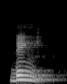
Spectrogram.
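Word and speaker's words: dengue: चलो, और र से देखो, अच्छा आप लोग इसको क्या पढ़ेंगे, डेंगू ना, ये डेंगू नहीं, इसको बोलते हैं डेंगी। क्या बोलते हैं, डेंगी, इसका सही प्रोनाउंसिएशन है डेंगी।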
